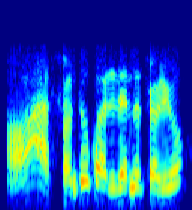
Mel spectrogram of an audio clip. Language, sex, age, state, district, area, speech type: Odia, male, 45-60, Odisha, Angul, rural, conversation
